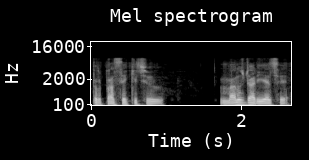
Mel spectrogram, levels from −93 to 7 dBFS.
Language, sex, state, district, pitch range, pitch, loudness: Bengali, male, West Bengal, Malda, 105-115 Hz, 110 Hz, -18 LUFS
